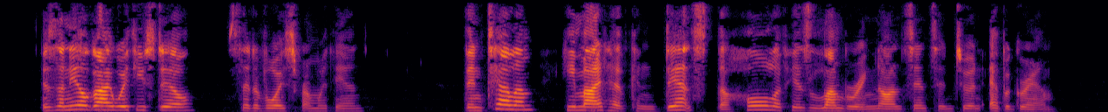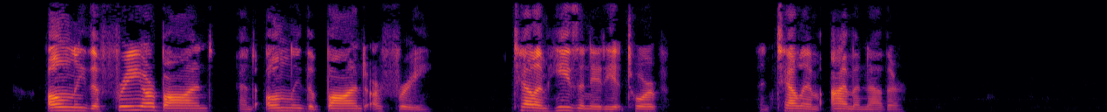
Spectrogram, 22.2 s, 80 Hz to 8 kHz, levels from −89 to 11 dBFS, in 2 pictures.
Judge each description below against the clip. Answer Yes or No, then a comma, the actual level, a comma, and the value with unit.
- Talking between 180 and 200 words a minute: No, slow, 135 wpm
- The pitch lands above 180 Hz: Yes, high, 190 Hz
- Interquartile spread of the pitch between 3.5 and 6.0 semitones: Yes, wide, 5.5 semitones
